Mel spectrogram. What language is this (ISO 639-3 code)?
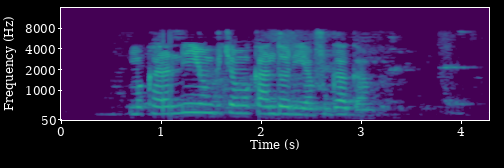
kin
